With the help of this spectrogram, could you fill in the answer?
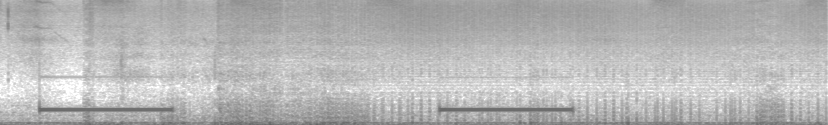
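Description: A telephone rings twice, each steady two-second tone separated by a long pause, over a constant hiss and low hum with no voices.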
